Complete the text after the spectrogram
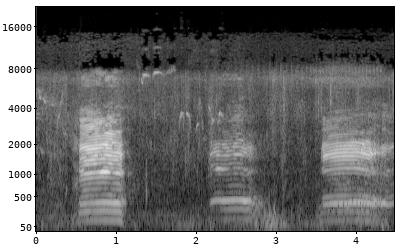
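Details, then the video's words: Cow mooing three times in about four seconds: a loud harmonic moo, a shorter lower one, then a third rising and bright, each around half a second long, in a quiet setting. "cow funny sound"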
